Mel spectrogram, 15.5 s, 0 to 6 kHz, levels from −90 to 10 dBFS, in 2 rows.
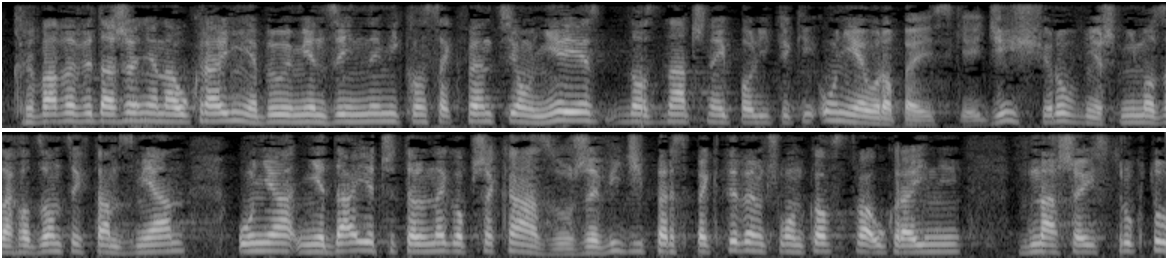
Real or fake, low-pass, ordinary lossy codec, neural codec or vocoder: real; 5.4 kHz; none; none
